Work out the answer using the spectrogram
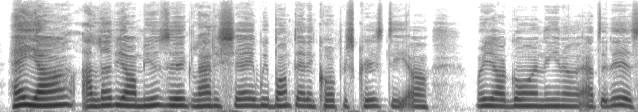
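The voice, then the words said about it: Sweet Texas southern accent imitation. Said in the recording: “the sweetest tone, got that Texas, you know, southern accent.”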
